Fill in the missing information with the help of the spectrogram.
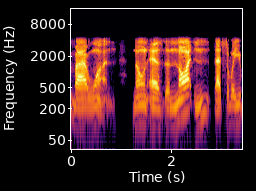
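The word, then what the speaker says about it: M'Naghten: take them one by one known as the Naughton that's the way you pronounce the apostrophe D in HGH TV it's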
